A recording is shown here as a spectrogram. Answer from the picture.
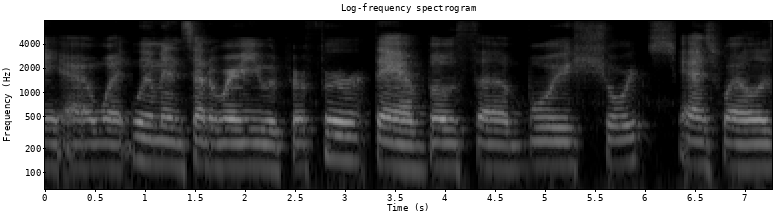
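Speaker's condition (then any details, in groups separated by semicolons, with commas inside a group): Friedreich's ataxia; fine motor difficulty, needs pressure relief; sits for long periods, uses button hook, ankle rolling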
